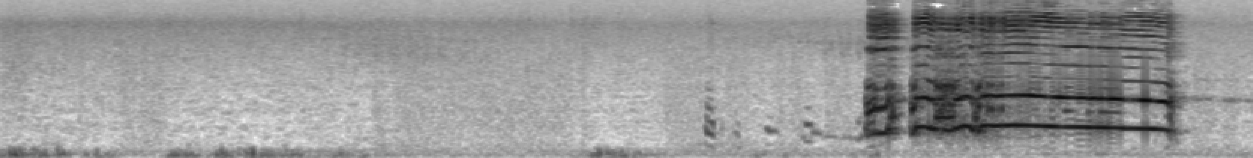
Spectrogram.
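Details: Morning crow of a rooster: a few low thumps and faint clucks, then a loud full cock-a-doodle-doo lasting about two seconds, rich and harmonic, opening with a short note and held steady before dropping away.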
